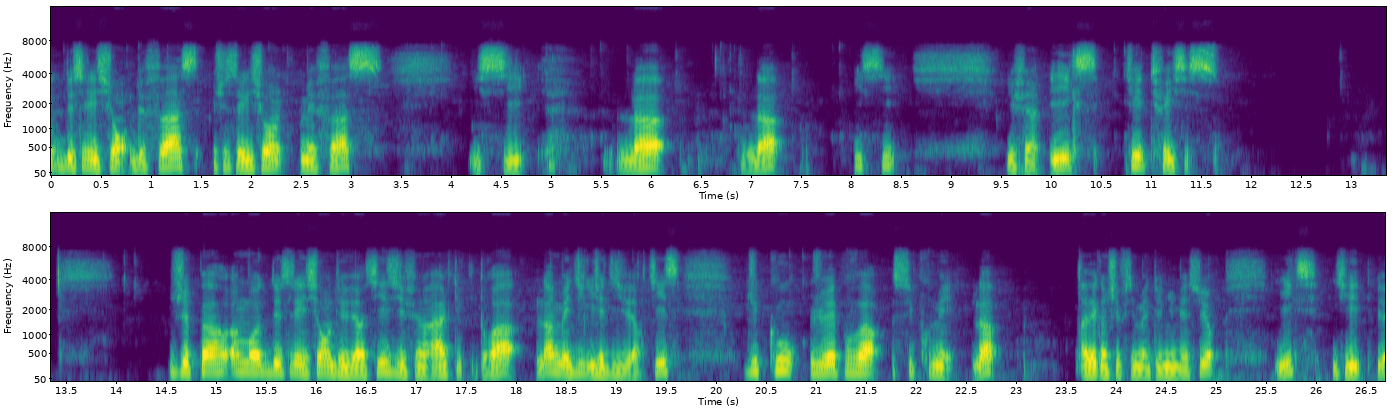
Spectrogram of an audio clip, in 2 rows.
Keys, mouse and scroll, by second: 0.8 right click, 1.2 middle click, 2.1 shift+right click, 2.4-3.8 middle drag, 3.8 shift+right click, 4.3-5.4 middle drag, 5.4 shift+right click, 5.8 middle click, 6.7 shift+right click, 6.9 middle click, 7.8 shift+right click, 8.2-9.7 middle drag, 9.7 x, 11.3-14.6 middle drag, 14.6 ctrl+Tab, 16.6-19.6 alt+right drag, 20.1 ctrl+Tab, 21.2 right click, 22.0 shift+right click, 24.9 x.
